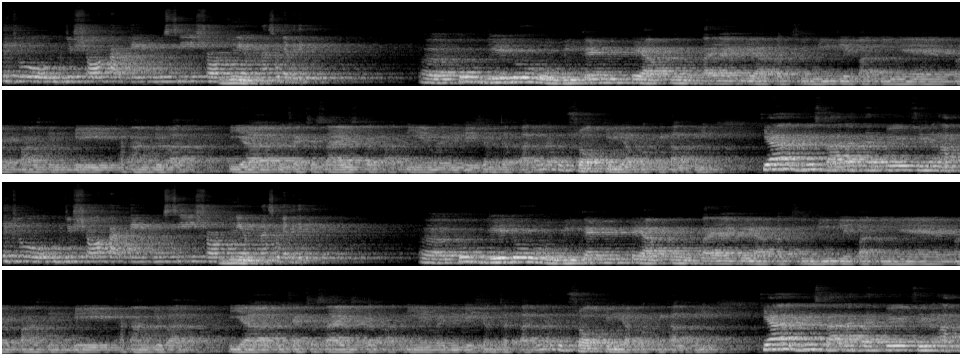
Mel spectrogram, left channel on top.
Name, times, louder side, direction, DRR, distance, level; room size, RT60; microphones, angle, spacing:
voice 1, 0.0-3.0, left 1 dB, 60° right, -4 dB, 1.5 m, -23 dB
voice 2, 2.2-2.5 4.2-11.4 11.8-16.6 17.2-19.0, equal, 40° right, -6 dB, 1.1 m, -20 dB
10.0 x 6.2 x 4.7 m, 2.4 s
head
